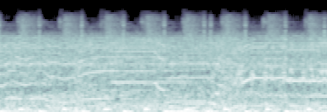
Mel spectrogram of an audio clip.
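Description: Heavy metal music: distorted electric guitars with a lead line that bends and glides in pitch, over a fast, regular drum beat.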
